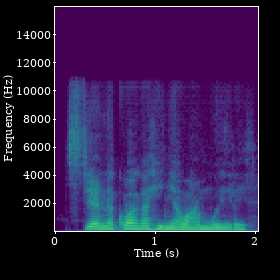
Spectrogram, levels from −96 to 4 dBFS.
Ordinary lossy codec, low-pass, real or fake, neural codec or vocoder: none; 10.8 kHz; fake; codec, 16 kHz in and 24 kHz out, 0.8 kbps, FocalCodec, streaming, 65536 codes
